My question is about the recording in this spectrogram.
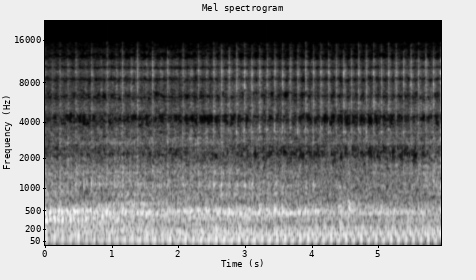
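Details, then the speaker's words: Rolls Royce engine at low idle in gear with brake lights stuck on; heavy uneven pulse about two per second, struggling against dragging brakes; brake actuation valve springs suspected. "nothing you can hear it struggling the sinking I see me struggling get the great pressure"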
